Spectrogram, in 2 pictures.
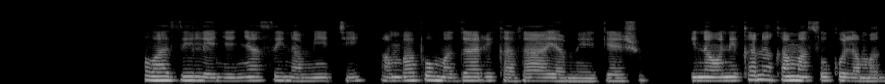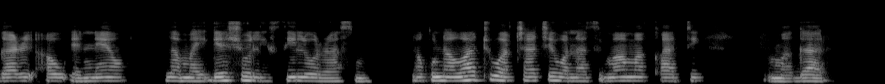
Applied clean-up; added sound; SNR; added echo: none; none; none; none.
